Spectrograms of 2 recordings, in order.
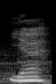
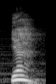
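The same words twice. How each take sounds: First: It is said in a friendly, soft tone. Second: It is said in a curt, harsh tone.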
